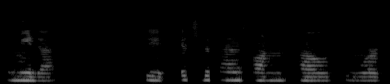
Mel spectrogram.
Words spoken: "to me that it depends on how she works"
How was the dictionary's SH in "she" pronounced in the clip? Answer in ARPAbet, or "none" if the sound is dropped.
SH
